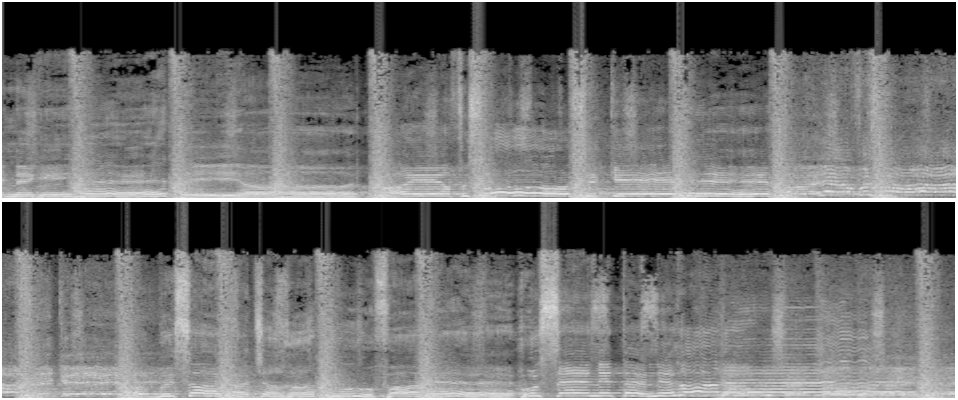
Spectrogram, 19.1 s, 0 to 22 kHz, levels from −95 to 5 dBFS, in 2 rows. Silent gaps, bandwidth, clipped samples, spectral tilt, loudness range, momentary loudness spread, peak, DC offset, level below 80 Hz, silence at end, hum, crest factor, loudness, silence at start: none; 17.5 kHz; 0.1%; -3.5 dB/octave; 1 LU; 3 LU; 0 dBFS; under 0.1%; -26 dBFS; 0 s; none; 10 dB; -9 LUFS; 0 s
